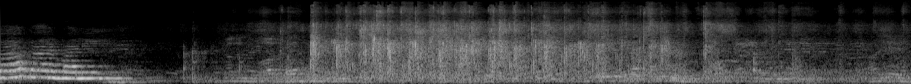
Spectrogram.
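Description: Audience clapping for children reciting Bhagavad Gita verses at a recitation competition, a dense, sustained wash of applause that swells after a brief lull and carries on steadily.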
